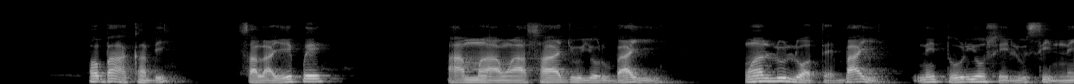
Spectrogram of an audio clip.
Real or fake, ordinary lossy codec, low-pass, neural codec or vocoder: real; AAC, 64 kbps; 7.2 kHz; none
